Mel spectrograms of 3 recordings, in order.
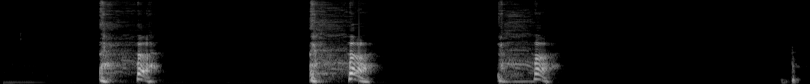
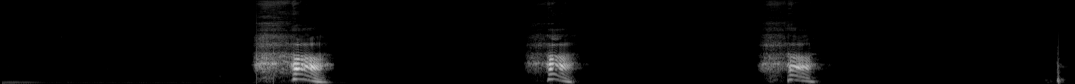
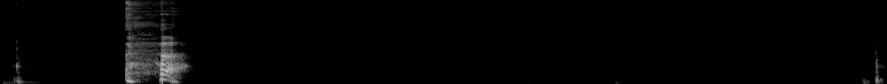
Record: {"three_cough_length": "8.1 s", "three_cough_amplitude": 18290, "three_cough_signal_mean_std_ratio": 0.28, "exhalation_length": "10.8 s", "exhalation_amplitude": 24235, "exhalation_signal_mean_std_ratio": 0.24, "cough_length": "8.9 s", "cough_amplitude": 16548, "cough_signal_mean_std_ratio": 0.16, "survey_phase": "beta (2021-08-13 to 2022-03-07)", "age": "65+", "gender": "Male", "wearing_mask": "No", "symptom_none": true, "smoker_status": "Never smoked", "respiratory_condition_asthma": false, "respiratory_condition_other": false, "recruitment_source": "REACT", "submission_delay": "1 day", "covid_test_result": "Negative", "covid_test_method": "RT-qPCR", "influenza_a_test_result": "Negative", "influenza_b_test_result": "Negative"}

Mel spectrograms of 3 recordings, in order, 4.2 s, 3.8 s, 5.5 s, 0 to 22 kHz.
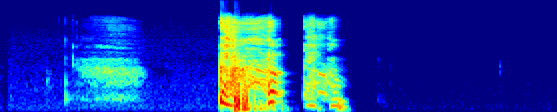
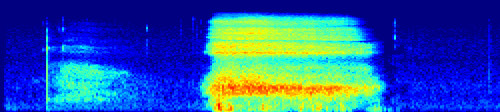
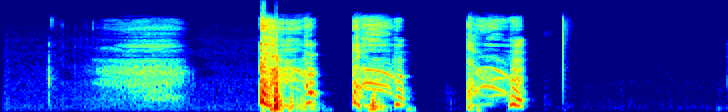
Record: {"cough_length": "4.2 s", "cough_amplitude": 32768, "cough_signal_mean_std_ratio": 0.25, "exhalation_length": "3.8 s", "exhalation_amplitude": 22630, "exhalation_signal_mean_std_ratio": 0.46, "three_cough_length": "5.5 s", "three_cough_amplitude": 32768, "three_cough_signal_mean_std_ratio": 0.24, "survey_phase": "beta (2021-08-13 to 2022-03-07)", "age": "18-44", "gender": "Female", "wearing_mask": "No", "symptom_runny_or_blocked_nose": true, "symptom_onset": "12 days", "smoker_status": "Never smoked", "respiratory_condition_asthma": false, "respiratory_condition_other": false, "recruitment_source": "REACT", "submission_delay": "1 day", "covid_test_result": "Negative", "covid_test_method": "RT-qPCR", "influenza_a_test_result": "Negative", "influenza_b_test_result": "Negative"}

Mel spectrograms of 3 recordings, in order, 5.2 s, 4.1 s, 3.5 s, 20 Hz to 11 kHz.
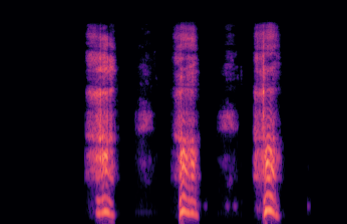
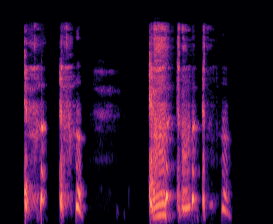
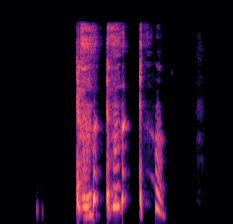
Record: {"exhalation_length": "5.2 s", "exhalation_amplitude": 29196, "exhalation_signal_mean_std_ratio": 0.33, "cough_length": "4.1 s", "cough_amplitude": 30499, "cough_signal_mean_std_ratio": 0.41, "three_cough_length": "3.5 s", "three_cough_amplitude": 31192, "three_cough_signal_mean_std_ratio": 0.36, "survey_phase": "alpha (2021-03-01 to 2021-08-12)", "age": "45-64", "gender": "Female", "wearing_mask": "No", "symptom_cough_any": true, "symptom_fatigue": true, "symptom_headache": true, "symptom_change_to_sense_of_smell_or_taste": true, "symptom_onset": "3 days", "smoker_status": "Never smoked", "respiratory_condition_asthma": false, "respiratory_condition_other": false, "recruitment_source": "Test and Trace", "submission_delay": "1 day", "covid_test_result": "Positive", "covid_test_method": "RT-qPCR"}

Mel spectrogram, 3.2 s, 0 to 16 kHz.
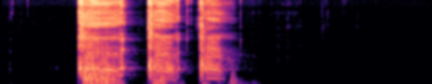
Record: {"cough_length": "3.2 s", "cough_amplitude": 32768, "cough_signal_mean_std_ratio": 0.36, "survey_phase": "beta (2021-08-13 to 2022-03-07)", "age": "45-64", "gender": "Female", "wearing_mask": "No", "symptom_cough_any": true, "symptom_new_continuous_cough": true, "symptom_runny_or_blocked_nose": true, "symptom_shortness_of_breath": true, "symptom_sore_throat": true, "symptom_fatigue": true, "symptom_fever_high_temperature": true, "symptom_headache": true, "symptom_change_to_sense_of_smell_or_taste": true, "symptom_other": true, "symptom_onset": "3 days", "smoker_status": "Never smoked", "respiratory_condition_asthma": false, "respiratory_condition_other": false, "recruitment_source": "Test and Trace", "submission_delay": "2 days", "covid_test_result": "Positive", "covid_test_method": "RT-qPCR", "covid_ct_value": 26.8, "covid_ct_gene": "N gene"}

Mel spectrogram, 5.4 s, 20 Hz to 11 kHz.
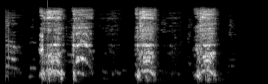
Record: {"three_cough_length": "5.4 s", "three_cough_amplitude": 30369, "three_cough_signal_mean_std_ratio": 0.48, "survey_phase": "beta (2021-08-13 to 2022-03-07)", "age": "18-44", "gender": "Male", "wearing_mask": "No", "symptom_cough_any": true, "symptom_runny_or_blocked_nose": true, "symptom_fatigue": true, "symptom_other": true, "smoker_status": "Never smoked", "respiratory_condition_asthma": false, "respiratory_condition_other": false, "recruitment_source": "Test and Trace", "submission_delay": "2 days", "covid_test_result": "Positive", "covid_test_method": "ePCR"}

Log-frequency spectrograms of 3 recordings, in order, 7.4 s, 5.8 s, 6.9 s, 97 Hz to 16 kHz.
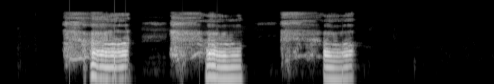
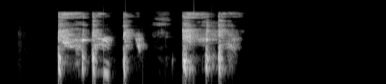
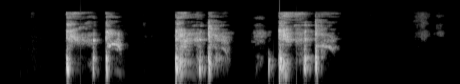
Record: {"exhalation_length": "7.4 s", "exhalation_amplitude": 28411, "exhalation_signal_mean_std_ratio": 0.46, "cough_length": "5.8 s", "cough_amplitude": 30398, "cough_signal_mean_std_ratio": 0.4, "three_cough_length": "6.9 s", "three_cough_amplitude": 29458, "three_cough_signal_mean_std_ratio": 0.4, "survey_phase": "alpha (2021-03-01 to 2021-08-12)", "age": "65+", "gender": "Male", "wearing_mask": "No", "symptom_cough_any": true, "symptom_onset": "2 days", "smoker_status": "Never smoked", "respiratory_condition_asthma": false, "respiratory_condition_other": true, "recruitment_source": "REACT", "submission_delay": "1 day", "covid_test_result": "Negative", "covid_test_method": "RT-qPCR"}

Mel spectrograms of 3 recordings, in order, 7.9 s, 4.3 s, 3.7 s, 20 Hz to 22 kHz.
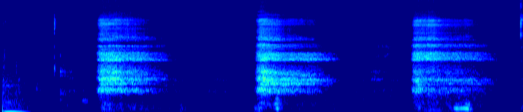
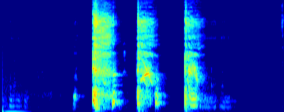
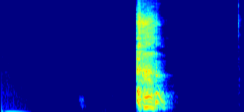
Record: {"exhalation_length": "7.9 s", "exhalation_amplitude": 686, "exhalation_signal_mean_std_ratio": 0.52, "three_cough_length": "4.3 s", "three_cough_amplitude": 23200, "three_cough_signal_mean_std_ratio": 0.31, "cough_length": "3.7 s", "cough_amplitude": 21412, "cough_signal_mean_std_ratio": 0.23, "survey_phase": "beta (2021-08-13 to 2022-03-07)", "age": "45-64", "gender": "Female", "wearing_mask": "No", "symptom_cough_any": true, "symptom_runny_or_blocked_nose": true, "symptom_sore_throat": true, "symptom_fatigue": true, "symptom_headache": true, "smoker_status": "Never smoked", "respiratory_condition_asthma": false, "respiratory_condition_other": false, "recruitment_source": "REACT", "submission_delay": "2 days", "covid_test_result": "Negative", "covid_test_method": "RT-qPCR"}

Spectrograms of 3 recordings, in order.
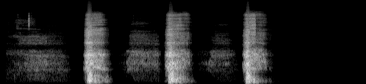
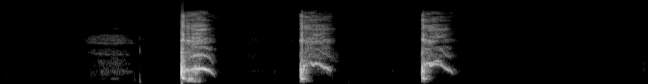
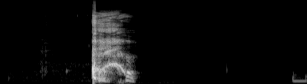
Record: {"exhalation_length": "3.7 s", "exhalation_amplitude": 32768, "exhalation_signal_mean_std_ratio": 0.3, "three_cough_length": "6.5 s", "three_cough_amplitude": 32768, "three_cough_signal_mean_std_ratio": 0.26, "cough_length": "3.1 s", "cough_amplitude": 32768, "cough_signal_mean_std_ratio": 0.27, "survey_phase": "beta (2021-08-13 to 2022-03-07)", "age": "45-64", "gender": "Female", "wearing_mask": "No", "symptom_shortness_of_breath": true, "smoker_status": "Never smoked", "respiratory_condition_asthma": true, "respiratory_condition_other": false, "recruitment_source": "REACT", "submission_delay": "1 day", "covid_test_result": "Negative", "covid_test_method": "RT-qPCR", "influenza_a_test_result": "Negative", "influenza_b_test_result": "Negative"}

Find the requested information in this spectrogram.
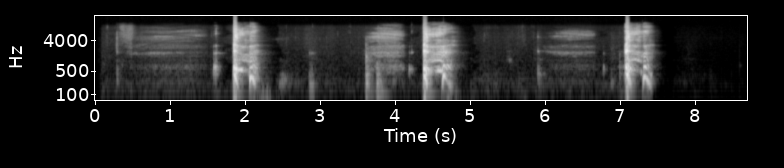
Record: {"three_cough_length": "8.7 s", "three_cough_amplitude": 32768, "three_cough_signal_mean_std_ratio": 0.23, "survey_phase": "beta (2021-08-13 to 2022-03-07)", "age": "45-64", "gender": "Female", "wearing_mask": "No", "symptom_none": true, "smoker_status": "Never smoked", "respiratory_condition_asthma": false, "respiratory_condition_other": false, "recruitment_source": "REACT", "submission_delay": "2 days", "covid_test_result": "Negative", "covid_test_method": "RT-qPCR", "influenza_a_test_result": "Negative", "influenza_b_test_result": "Negative"}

